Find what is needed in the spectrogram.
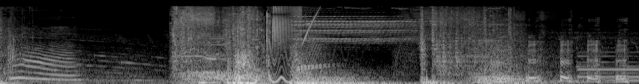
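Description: Cartoon sound effects: a falling, voice-like cry, then a sudden crash with shattering about two seconds in, followed by high electronic tones with a rising sweep.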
